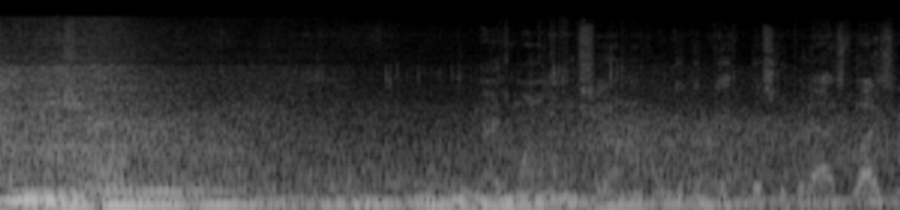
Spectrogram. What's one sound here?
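A pickup truck's engine idles nearby.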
